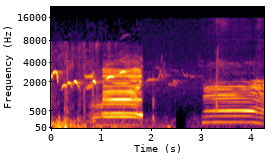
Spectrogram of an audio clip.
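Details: Cows roaming freely in a vast palm oil plantation while being herded give two long, steady moos, each a droning, harmonic-rich low bellow.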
